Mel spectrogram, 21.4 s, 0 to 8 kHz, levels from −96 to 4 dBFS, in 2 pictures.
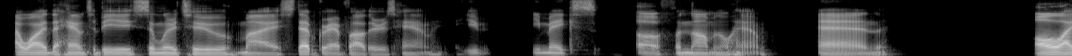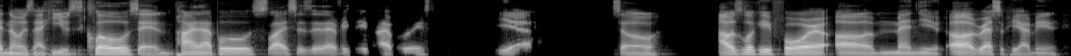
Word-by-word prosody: I 100 - +1
wanted 100 -1 +3
the - - 0
ham 95 -2 -2
to - - -10
be 95 0 -2
similar 95 -3 -1
to 90 +1 -3
my 85 0 -3
step-grandfather's 90 0 -3
ham, 95 +2 -14 0.2
he 95 -1 -14 0.5
he 95 - -12
makes 95 -1 -5 0.4
a - - -4
phenomenal 90 -1 -6
ham, 105 -2 -10 0.5
and 70 -5 -1 1.5
all 95 +1 +8
I 95 -1 +6
know 90 -1 0
is 90 +4 -3
that 95 -3 -2
he 100 - -6
uses 90 -3 -4
cloves 110 0 +5
and 85 +3 -2
pineapple 105 -1 +3
slices 100 -1 -2
and 100 0 -3
everything 100 0 -6 0.2
I 100 - +1
believe. 105 0 -7 0.7
Yeah. - - -4 1.0
So, 95 +2 -5 0.6
I - - +5
was 110 +1 +4
looking 115 0 +3
for 100 -2 +5
a 95 0 +2
menu 95 -1 -5
a 100 -3 +6
recipe, 100 -1 -1
I 90 - -4
mean, 95 +1 -9
95 Hz, 125 wpm, -25 LUFS, 90-100 Hz, 1.5 s, all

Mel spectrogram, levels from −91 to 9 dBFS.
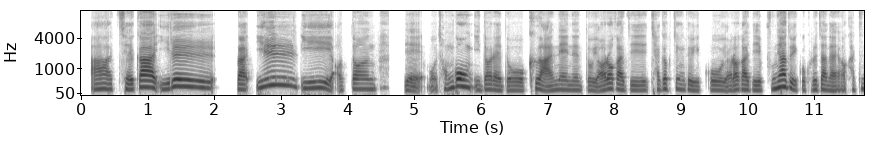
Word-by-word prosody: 아 170 +1 -1
제가 215 +6 +5
일을 220 +3 +3 0.3
그니까 160 -1 +1
일이 220 - 0
어떤 170 +4 -4 0.4
이제 130 -4 -3
뭐 130 - -9
전공이더라도 155 - +2
그 175 -2 -1
안에는 145 +1 -2
또 135 -1 -6
여러 130 +9 +1
가지 140 -4 -3
자격증도 165 -2 -5
있고 135 +1 -5
여러 135 +4 -1
가지 145 -2 -2
분야도 210 +4 +3
있고 140 -2 -7
그러잖아요 145 -2 -4
같은 155 +4 -11
160 Hz, 265 characters per minute, -23 LUFS, 140-195 Hz, 0.4 s, 제가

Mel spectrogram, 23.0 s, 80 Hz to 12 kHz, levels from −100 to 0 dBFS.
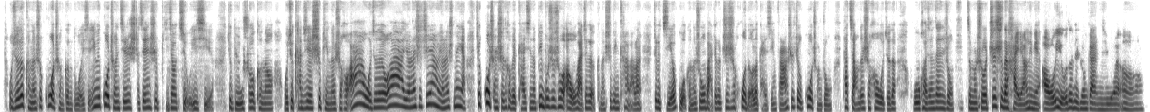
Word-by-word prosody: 我 230 - -4
觉 225 +3 +4
得 290 +2 +7
可 220 - -6
能 180 0 -1
是 220 - -3
过 280 +3 +3
程 190 -5 -8
更 170 0 -5
多 155 -2 -6
一 - - -7
些， 160 - -10
因 245 +5 0
为 265 - +2
过 290 +2 +7
程 200 -6 -3
其 195 0 -2
实 205 - -1
时 185 -2 -8
间 205 +4 -1
是 220 +1 -4
比 185 - -14
较 205 -1 0
久 195 -1 -5
一 185 - -1
些， 180 - -7 0.3
就 220 - -1
比 180 - -6
如 170 +1 +1
说 210 +3 -1
可 195 +2 -5
能 170 0 -4 0.2
我 175 - -1
去 220 - +1
看 195 0 -4
这 195 - -5
些 200 -1 +3
视 195 +6 -1
频 185 -8 -5
的 170 +1 -3
时 180 +2 -6
候， 185 0 -3
啊， 310 - +2
我 240 -5 +5
觉 215 +1 -2
得， 220 0 +4
哇， 285 -1 +5
原 225 -1 +2
来 245 - +4
是 255 0 -5
这 300 +6 -1
样， 305 -6 +2
原 200 -3 0
来 220 - 0
是 235 +3 -5
那 265 - +3
样。 240 -6 0 0.2
这 315 - 0
个 - - -14
过 365 0 +9
程 220 -7 -3
是 210 +1 -3
特 225 +1 -3
别 185 -2 +1
开 180 +1 -4
心 195 +1 -5
的， 190 - -1
并 275 +8 +3
不 245 - +2
是 240 0 -1
说， 240 0 +3
哦， 190 - +3
我 175 +2 +1
把 190 - +3
这 200 - -5
个 195 0 0
可 175 - -20
能 160 - -9
视 215 - -8
频 200 -2 -3
看 220 +2 -8
完 160 - -7
了， 170 +1 -2 0.2
这 - - -2
个 200 - +2
结 175 +1 0
果 235 - 0
可 170 - -7
能 165 +2 -4
说 205 +3 +1
我 205 - +3
把 - - 0
这 190 - -4
个 185 - -2
知 200 +4 -7
识 210 +1 -4
获 225 +2 +1
得 - - -3
了 170 +1 +1
开 150 -1 -12
心， 160 +2 -10
反 160 -2 -3
而 200 - -2
是 235 +1 -5
这 230 -1 0
个 195 - -2
过 250 +6 +2
程 155 -7 -10
中 150 -1 -6 0.2
它 225 - +1
讲 210 -6 -2
得 190 +1 -2
时 195 +1 -5
候 195 0 0
我 175 -2 +1
觉 165 0 -4
得 180 -1 -2 0.3
我 180 +1 +3
好 190 -3 +1
像 185 +1 -1
在 200 -1 +2
那 190 - -2
种 175 -4 -3 0.2
怎 195 -3 -1
么 180 - 0
说， 200 +2 +3
知 260 +7 +1
识 250 0 +1
的 215 -1 +8
海 185 -5 +2
洋 155 +4 0
里 195 - 0
面 170 -2 -1
遨 175 0 +5
游 180 -6 +3
的 215 +2 +3
那 200 -3 0
种 185 0 0
感 170 -3 -1
觉， 160 - -7 0.3
嗯。 170 0 -6
195 Hz, 370 characters per minute, -23 LUFS, 180-220 Hz, 0.3 s, 过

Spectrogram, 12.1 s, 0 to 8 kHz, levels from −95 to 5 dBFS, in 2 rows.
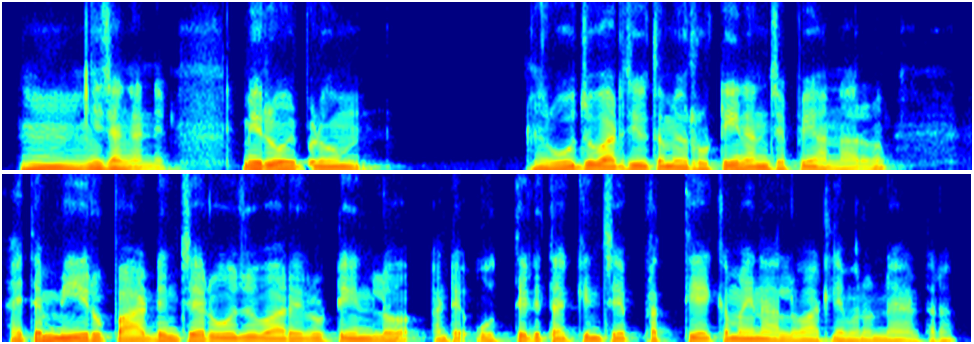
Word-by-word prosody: హ్మ్. 110 -2 +3
నిజంగా 100 -3 +2
అండి. 85 0 -9 0.5
మీరు 130 -1 +6
ఇప్పుడు 110 -1 0 1.4
రోజువారీ 120 +4 +3
జీవితంలో 115 +1 +3
రొటీన్ 130 +7 +2
అని 110 - +3
చెప్పి 100 +4 -3
అన్నారు. 85 -1 -7 0.7
అయితే 130 +5 +1
మీరు 135 +6 +4
పాటించే 130 +1 +1
రోజువారీ 120 0 +1
రొటీన్‌లో 105 -1 0 0.3
అంటే, 105 +1 -3 0.2
ఒత్తిడి 125 +7 -3
తగ్గించే 115 +1 -2 0.2
ప్రత్యేకమైన 115 +1 -1
అలవాట్లేమైనా 100 -2 -4
ఉన్నాయంటారా? 95 +3 -7
110 Hz, 110 wpm, -22 LUFS, 100-120 Hz, 1.4 s, మీరు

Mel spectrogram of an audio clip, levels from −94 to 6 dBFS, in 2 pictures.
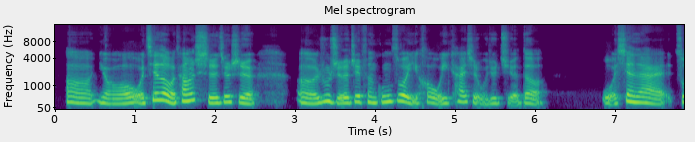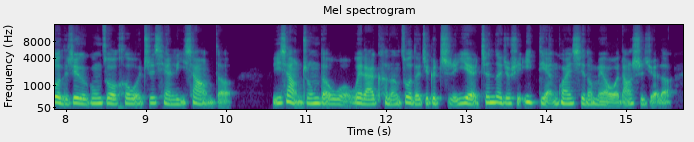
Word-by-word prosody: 呃， 200 -5 0
有。 195 -4 0 0.3
我 185 - +2
记 250 +11 +2
得 295 -3 +7
我 190 - +6
当 265 +7 +4
时 215 -10 +2
就 225 +2 +2
是， 195 -6 +2 0.5
呃， 190 -3 +1
入 250 +5 +4
职 210 -5 0
了 200 - +5
这 235 +3 +3
份 230 -3 0
工 225 +3 +2
作 255 -2 +6
以 195 -2 +1
后， 205 +2 -4
我 - - 0
一 185 - +1
开 235 +5 -2
始 225 -4 -2
我 - - -6
就 185 - -2
觉 185 0 -4
得， 195 +1 -2 0.7
我 - - -2
现 250 -4 +4
在 195 -6 +1
做 220 -2 +2
的 - - -3
这 195 -1 +2
个 175 - -1
工 190 0 -1
作 185 -3 +1
和 175 +2 -5
我 - - -2
之 195 - -5
前 185 -5 -5
理 160 - -5
想 205 0 -3
的 295 +5 -7 0.5
理 200 - -2
想 220 0 0
中 190 -2 -1
的 180 - -1
我 165 -2 -5
未 195 - -1
来 165 -3 0
可 180 +2 -6
能 155 +4 -5
做 210 -1 0
的 160 -3 -3
这 180 - -4
个 185 - -1
职 185 +1 -5
业， 185 -1 +2
真 215 -1 0
的 215 - +2
就 190 -1 -2
是 185 - -6
一 230 -2 +1
点 205 -2 -4
关 180 -4 -1
系 185 -1 -3
都 - - -5
没 80 - -4
有， 80 - -2
我 105 - 0
当 - - -4
时 175 -4 -5
觉 - - -5
得。 - - -5
195 Hz, 285 characters per minute, -20 LUFS, 185-220 Hz, 0.7 s, 得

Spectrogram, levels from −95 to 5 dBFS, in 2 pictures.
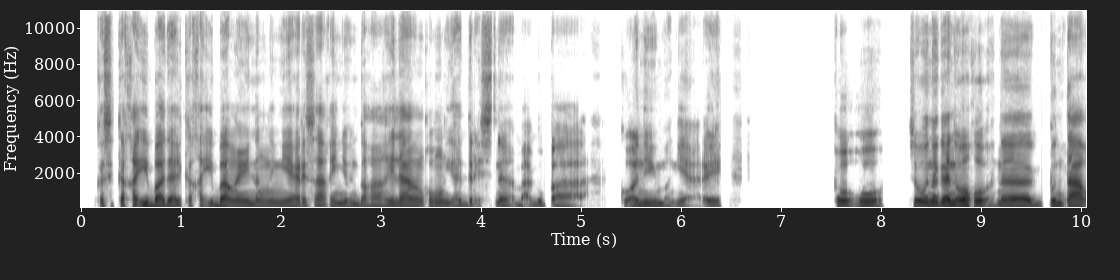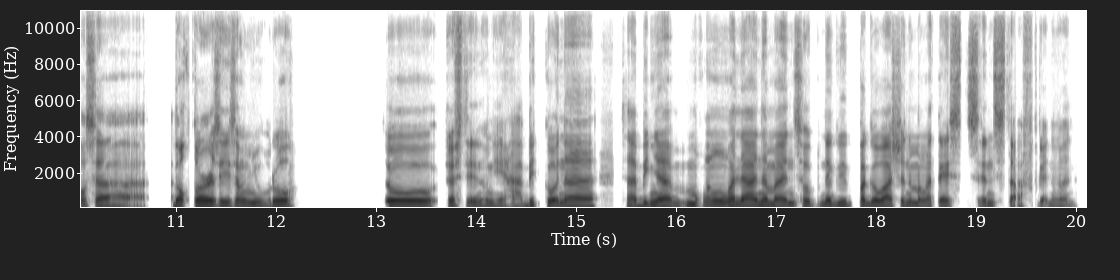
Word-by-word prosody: kasi - - -6
kakaiba 110 -8 +1
dahil 110 +1 0
kakaiba 115 -2 -1
ngayon 110 -1 0
lang 110 0 -4
nangyari 100 -1 -1
sa'kin 105 +4 -4
yun 90 - -5
baka 170 0 -5
kailangan 125 -6 0
kong 100 -1 -4
i-address 95 -1 -7
na 90 - -1
bago 85 0 -9
pa 80 -2 -7 0.4
kung - - -7
ano - - 0
yung 90 -2 -2
mangyari. 85 - -7 1.1
Oo. 95 +2 +1 0.2
So, - - +2
nag-ano 185 -7 +7
ako, 100 - +1
nagpunta 115 -3 +3
ako 95 - -1
sa 95 -2 0 0.7
doctor, 120 -1 +5
sa 110 - -2
isang 95 -1 0
neuro. 85 +5 +1 0.9
So 125 -1 +5 0.2
tapos - - -2
tinanong 85 0 -4
niya 85 - -6
yung 85 - -11
habit 95 - -5
ko 135 -2 +2
na 195 -1 +1 0.3
sabi 185 0 -2
niya 140 -3 +3
mukhang 150 +2 -1
wala 135 -4 +4
naman. 95 -10 +1
So 100 +3 -4
nagpagawa 105 -1 0
siya 95 - -4
ng 90 - -2
mga 95 +1 -5
tests 90 +1 -5
and - - -5
stuff - - -9
gano'n. 90 0 -10
105 Hz, 160 wpm, -23 LUFS, 95-125 Hz, 1.1 s, nag-ano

